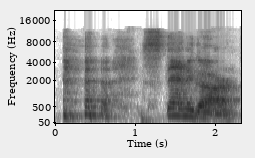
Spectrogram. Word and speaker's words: Stanigar: name i don't want to mess it up stanigar stanigar welcome to the show thank you for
